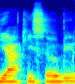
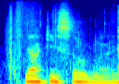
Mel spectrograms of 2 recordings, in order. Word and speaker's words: yakisoba: game where you made yakisobe though. That was so fun. Yakisobe? Yak. I don't remember. how to pronounce it. Yakisoba? Yakisoba, yeah.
